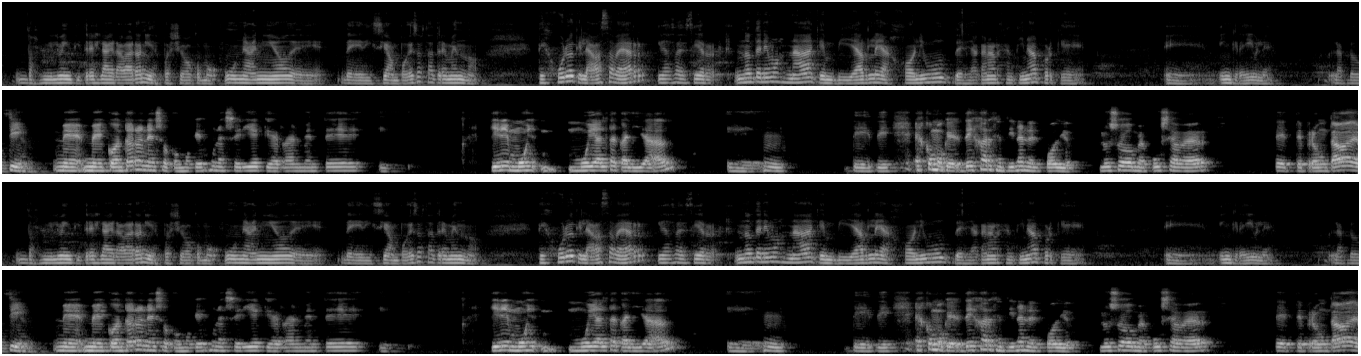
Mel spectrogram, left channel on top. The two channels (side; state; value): both; normal; correlation 0.88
